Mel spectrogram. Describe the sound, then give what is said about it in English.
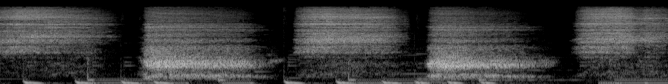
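Deep breaths drawn in during a breathing exercise: five loud, rushing breaths in a steady, even rhythm, each lasting about a second, with short gaps between them. “Just how far can you breathe in, right? Test your body.”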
